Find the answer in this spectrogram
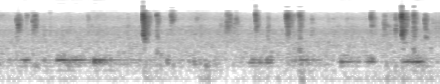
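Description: Irregular light clicks, a few a second and loudest about one and a half seconds in, over a low, broken hum.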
